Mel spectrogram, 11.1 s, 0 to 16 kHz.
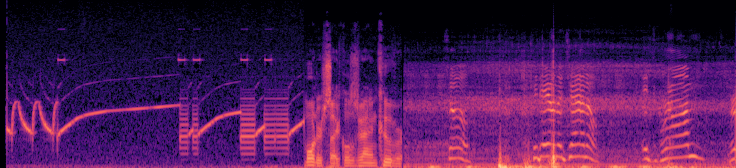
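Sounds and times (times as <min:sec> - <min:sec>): electronic siren whooping and wailing: 0:00.1 - 0:06.0.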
